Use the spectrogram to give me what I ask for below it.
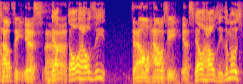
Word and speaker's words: Dalhousie: most famous dental school university in the world dollhouse is it pronounced dollhouse or doll whole see how do you pronounce healthy yes dalhousie Dalhousie yes dalhousie the most famous dental school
